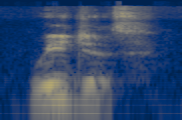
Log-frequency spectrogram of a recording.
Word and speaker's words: Regis: Regigigas I don't know Regis like Regis Philbin yes Immortal Regis volume one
